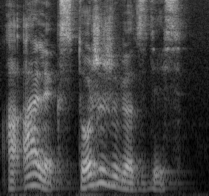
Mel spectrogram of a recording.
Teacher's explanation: We are interested if Alex is also living here. So we raise our intonation on Alex.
